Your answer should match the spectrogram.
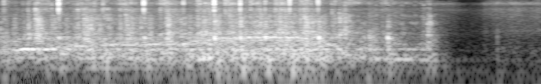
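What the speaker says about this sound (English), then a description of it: "I am going to continue stitching right off the edge of the quilt and onto it." A sewing machine runs steadily, stitching binding along the edge of a quilt with a continuous close whir for about two seconds before stopping abruptly.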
